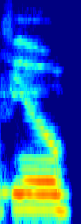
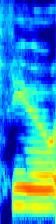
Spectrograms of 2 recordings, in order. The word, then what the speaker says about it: Feu: I believe it's pronounced Feu. It's spelled F-E-U. If they were going for Fuego, which is Spanish for fire, I think. Y'all didn't know your boy was bilingual, huh? But that's spelled F-U-E-G-O. This is F-E-U. So it's got to be Vulcan Feu, right?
